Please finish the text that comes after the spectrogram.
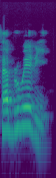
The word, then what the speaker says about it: February: जी, तो लाइब्रेरी के वर्ड में जो बी के बाद आर आ रहा है उसको हम प्रोनाउंस करेंगे, लेकिन फेब्रुअरी के वर्ड में हम आर को साइलेंट करेंगे।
